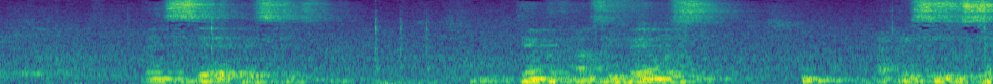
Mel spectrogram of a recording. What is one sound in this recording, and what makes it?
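A man sings into a microphone over a loudspeaker.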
